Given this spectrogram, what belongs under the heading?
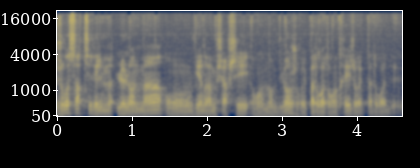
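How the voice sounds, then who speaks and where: At a very fast pace, a man of medium pitch talks with fairly even intonation. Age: 30s. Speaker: combat sports and fitness coach. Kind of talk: personal testimony. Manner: halting, many hesitations.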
